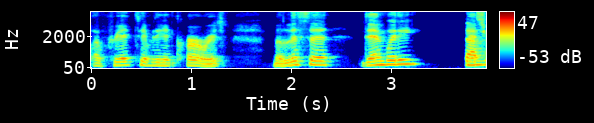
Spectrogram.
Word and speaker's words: Dinwiddie: Today, I'm thrilled to welcome a dynamic voice in the world of creativity and courage, Melissa Dinwiddie. That's right. Did I say it right? Dinwitty. Okay, good.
